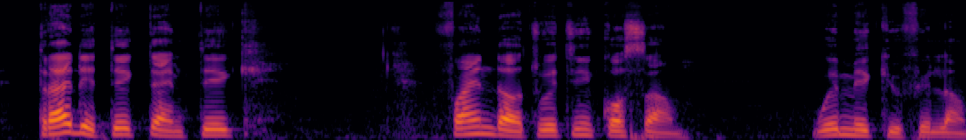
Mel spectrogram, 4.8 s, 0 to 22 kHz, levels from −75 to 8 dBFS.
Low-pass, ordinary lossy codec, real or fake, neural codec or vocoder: none; none; real; none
